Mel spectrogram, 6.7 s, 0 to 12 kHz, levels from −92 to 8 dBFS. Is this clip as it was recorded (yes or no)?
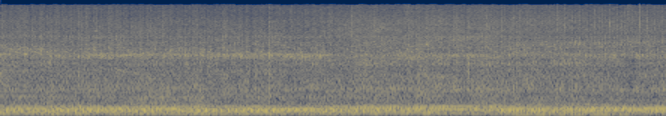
no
